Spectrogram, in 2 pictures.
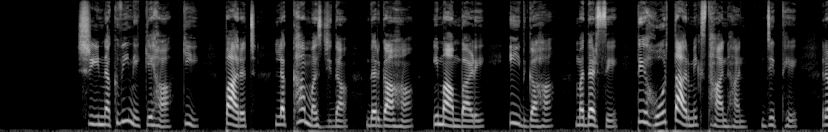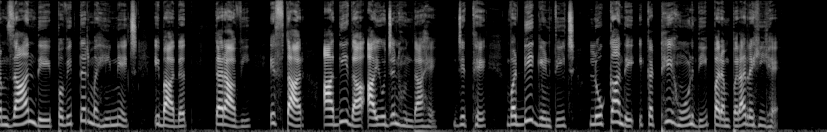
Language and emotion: Punjabi, neutral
